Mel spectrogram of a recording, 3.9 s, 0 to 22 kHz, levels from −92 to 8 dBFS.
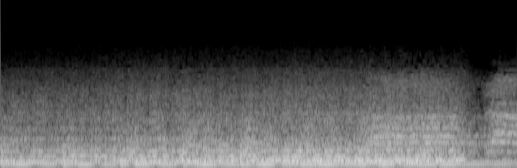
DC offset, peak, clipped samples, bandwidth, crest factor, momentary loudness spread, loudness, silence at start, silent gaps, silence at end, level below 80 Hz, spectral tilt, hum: under 0.1%; -4 dBFS; under 0.1%; 4 kHz; 12 dB; 5 LU; -17 LUFS; 0 s; none; 0 s; -40 dBFS; -12.5 dB/octave; none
